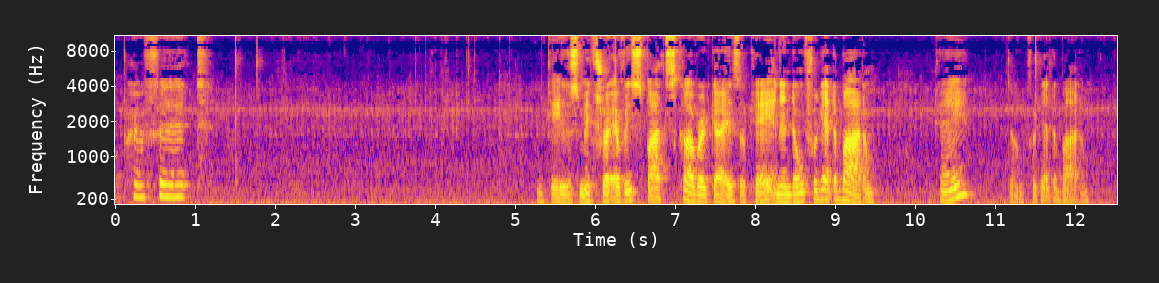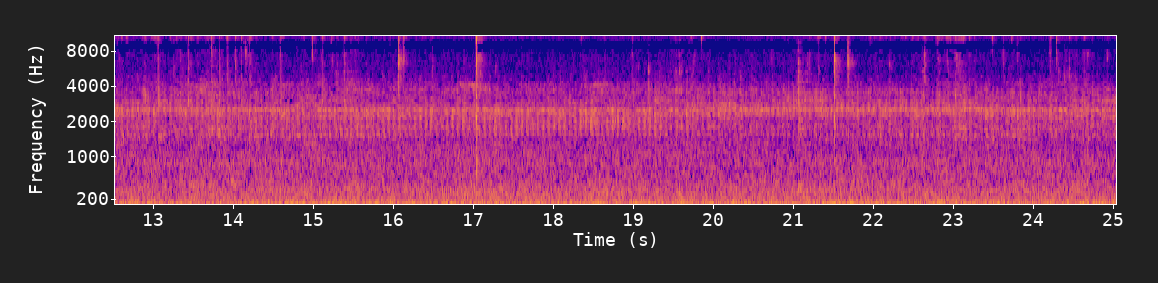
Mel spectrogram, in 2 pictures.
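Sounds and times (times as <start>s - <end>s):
small motor humming: 0.0s - 25.0s.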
